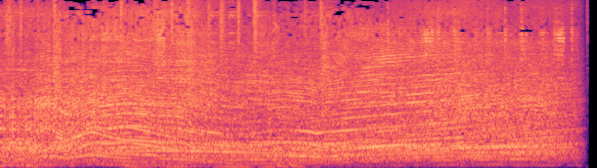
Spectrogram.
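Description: Motorcycles pull away and accelerate into the distance.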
